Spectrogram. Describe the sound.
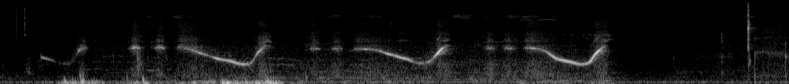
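A person whistles an imitation of a bird call heard in early May in Västanfjärd, repeating the same swooping phrase three times: each note glides down then flicks sharply upward. The whistling is clear, with low rumbling noise early on.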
